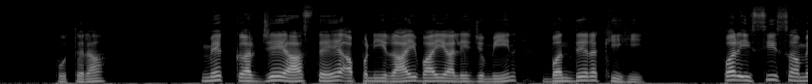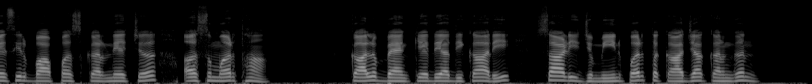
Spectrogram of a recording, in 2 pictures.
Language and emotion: Dogri, sad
